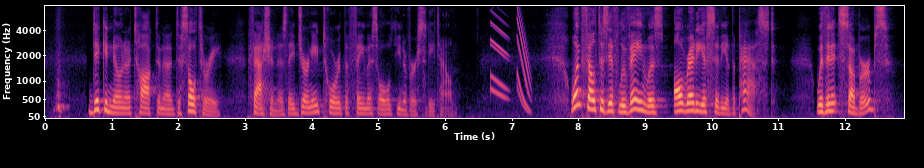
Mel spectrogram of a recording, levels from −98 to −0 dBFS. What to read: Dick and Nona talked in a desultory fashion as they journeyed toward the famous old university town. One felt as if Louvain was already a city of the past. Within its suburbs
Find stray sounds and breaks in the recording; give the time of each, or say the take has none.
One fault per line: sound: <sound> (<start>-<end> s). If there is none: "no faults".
sound: whoosh (0.1-0.4 s)
sound: chirp (6.7-7.3 s)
